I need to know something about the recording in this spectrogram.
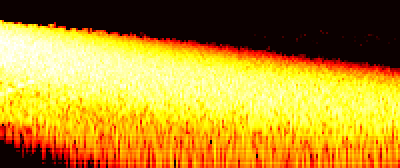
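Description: A synthesized white-noise sweep in a hardgroove techno track, with no beat: a dense hiss that grows steadily darker and slightly quieter as its high end is filtered away.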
